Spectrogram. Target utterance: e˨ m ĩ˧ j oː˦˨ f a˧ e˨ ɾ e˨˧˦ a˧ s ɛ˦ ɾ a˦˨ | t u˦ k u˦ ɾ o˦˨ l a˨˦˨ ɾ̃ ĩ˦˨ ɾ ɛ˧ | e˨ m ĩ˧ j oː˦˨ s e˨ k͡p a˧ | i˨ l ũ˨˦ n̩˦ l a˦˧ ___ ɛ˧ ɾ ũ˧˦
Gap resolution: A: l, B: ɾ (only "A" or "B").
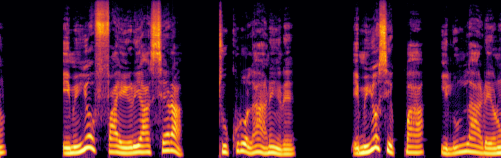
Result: B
